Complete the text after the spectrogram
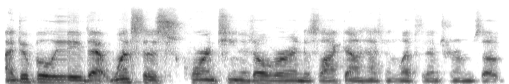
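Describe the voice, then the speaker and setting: Bright, low-voiced man hosting an interview. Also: little pitch movement, moderate pace. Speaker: interview host.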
